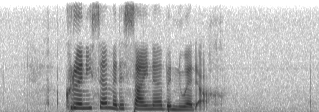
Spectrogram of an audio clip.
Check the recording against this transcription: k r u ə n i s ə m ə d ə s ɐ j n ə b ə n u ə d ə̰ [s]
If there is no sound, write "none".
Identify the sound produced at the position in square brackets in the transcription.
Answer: χ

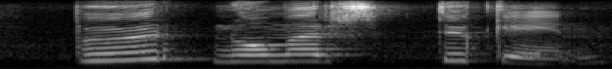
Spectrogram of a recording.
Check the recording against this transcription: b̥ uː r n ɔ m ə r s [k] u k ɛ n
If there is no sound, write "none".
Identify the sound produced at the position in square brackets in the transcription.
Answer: t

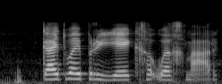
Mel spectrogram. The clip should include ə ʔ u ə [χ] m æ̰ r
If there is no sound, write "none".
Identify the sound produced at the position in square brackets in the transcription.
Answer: χ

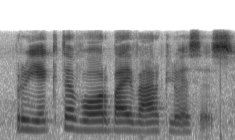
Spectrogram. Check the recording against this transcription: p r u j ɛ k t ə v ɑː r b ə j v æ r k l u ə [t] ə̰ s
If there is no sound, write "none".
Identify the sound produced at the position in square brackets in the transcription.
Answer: s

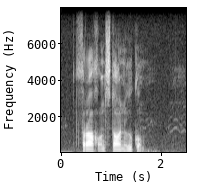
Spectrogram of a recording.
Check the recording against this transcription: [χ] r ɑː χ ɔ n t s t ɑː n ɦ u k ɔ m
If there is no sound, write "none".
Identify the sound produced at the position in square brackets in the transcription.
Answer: f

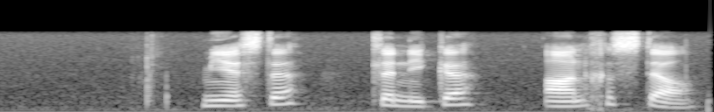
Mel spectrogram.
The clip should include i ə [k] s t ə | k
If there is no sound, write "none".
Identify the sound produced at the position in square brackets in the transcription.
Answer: none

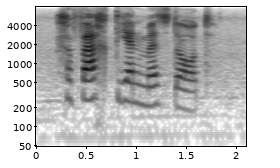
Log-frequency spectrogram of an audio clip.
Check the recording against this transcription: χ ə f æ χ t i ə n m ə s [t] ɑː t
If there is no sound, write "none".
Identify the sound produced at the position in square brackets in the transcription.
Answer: d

